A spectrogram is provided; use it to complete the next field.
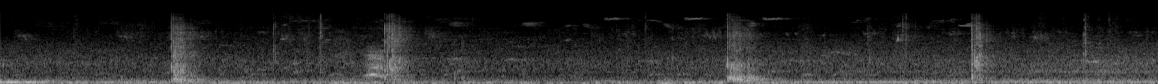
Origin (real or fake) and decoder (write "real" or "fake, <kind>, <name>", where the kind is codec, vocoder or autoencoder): real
